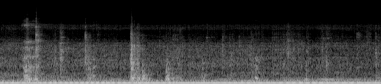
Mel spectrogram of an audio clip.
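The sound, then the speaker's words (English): A truck rumbles past outside, its deep engine drone steady throughout, with scattered clanks and rattles from its load breaking through the noise. “Truck with that stuff behind me.”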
